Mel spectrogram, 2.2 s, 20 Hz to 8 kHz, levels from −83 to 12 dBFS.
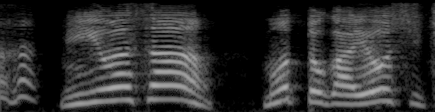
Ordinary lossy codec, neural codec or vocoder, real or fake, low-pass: none; none; real; 7.2 kHz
